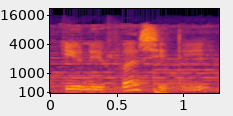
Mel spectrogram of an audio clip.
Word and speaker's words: university: umbrella a university when we pronounce University it begins with why University a dolphin when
